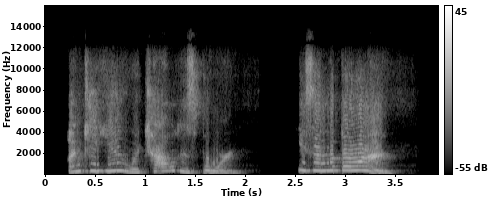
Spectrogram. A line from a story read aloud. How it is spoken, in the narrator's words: she yelled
